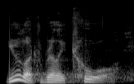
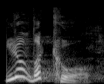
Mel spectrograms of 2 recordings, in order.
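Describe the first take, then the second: First: Smug self-talk. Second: Deflated self-talk. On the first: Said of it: "think to myself". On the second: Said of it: "and I think". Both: Retold or imitated.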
